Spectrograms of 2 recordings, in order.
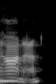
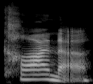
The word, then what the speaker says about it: Kana: my pronunciation I said Hana you're saying Hana like flower her name is Kana K oh it is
